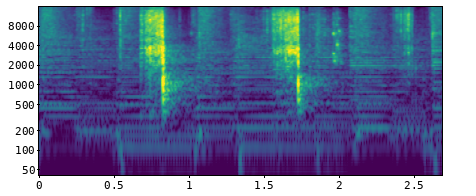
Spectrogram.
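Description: A knife chops through an onion on a cutting board, with several distinct cutting strokes landing in an irregular rhythm, close and clear, and no talking.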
